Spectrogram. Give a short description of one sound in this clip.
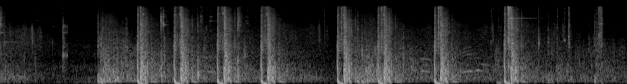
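A pistol fires a series of loud shots.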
